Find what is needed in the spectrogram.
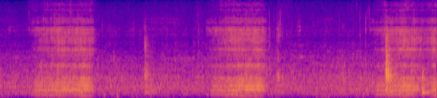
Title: Snores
